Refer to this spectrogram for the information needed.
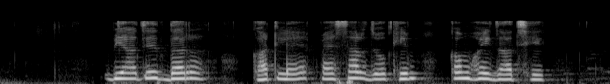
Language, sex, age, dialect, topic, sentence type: Magahi, female, 18-24, Northeastern/Surjapuri, banking, statement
